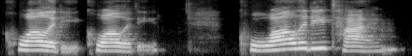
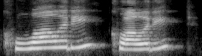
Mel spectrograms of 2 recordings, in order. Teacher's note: We can say quality but this t um is surrounded by two vowel sounds. So this becomes a flap t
